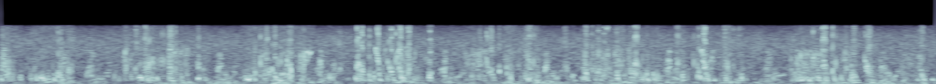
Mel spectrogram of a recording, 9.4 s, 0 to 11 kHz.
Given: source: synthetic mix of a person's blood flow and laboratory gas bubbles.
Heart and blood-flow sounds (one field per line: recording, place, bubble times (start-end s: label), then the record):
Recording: Doppler ultrasound of blood flow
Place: precordium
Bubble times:
0.00-0.24 s: bubbles
0.27-0.76 s: bubbles
1.09-1.90 s: bubbles
1.94-2.10 s: bubbles
2.40-3.14 s: bubbles
3.26-3.42 s: bubbles
3.52-4.36 s: bubbles
4.62-5.42 s: bubbles
5.62-6.65 s: bubbles
6.73-7.50 s: bubbles
7.87-8.78 s: bubbles
8.99-9.36 s: bubbles
From the record:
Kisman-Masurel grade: 444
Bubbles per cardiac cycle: continuous sound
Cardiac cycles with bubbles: 100%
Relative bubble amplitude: maximal (0.775 to 0.999)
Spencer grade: 4 (maximum detectable bubble signal sounding continuously throughout systole and diastole of every cardiac period, and overriding the amplitude of the normal cardiac signals)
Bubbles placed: only in the low amplitude regions of the cardiac cycle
